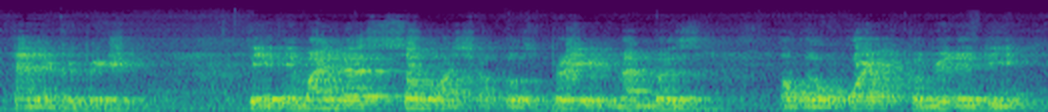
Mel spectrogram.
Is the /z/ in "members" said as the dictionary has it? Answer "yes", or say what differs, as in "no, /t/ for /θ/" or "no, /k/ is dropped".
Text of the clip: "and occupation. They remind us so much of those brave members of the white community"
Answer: yes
